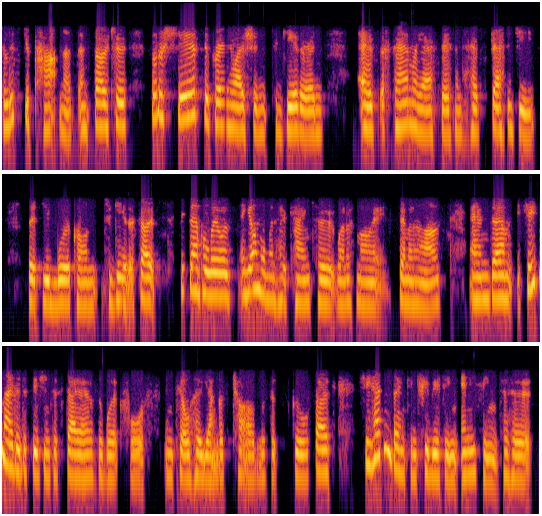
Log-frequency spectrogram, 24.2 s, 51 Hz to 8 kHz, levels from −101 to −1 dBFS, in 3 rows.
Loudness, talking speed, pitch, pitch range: -20 LUFS, 165 wpm, 170 Hz, 155-195 Hz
